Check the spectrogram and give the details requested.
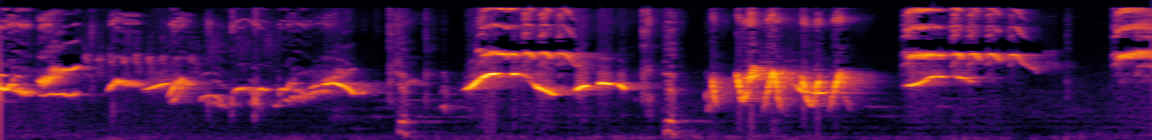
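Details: White-rumped shama being readied for a song contest, delivering rich, varied whistled phrases that rise and fall, with brief pauses between bursts and a few sharper, higher notes.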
